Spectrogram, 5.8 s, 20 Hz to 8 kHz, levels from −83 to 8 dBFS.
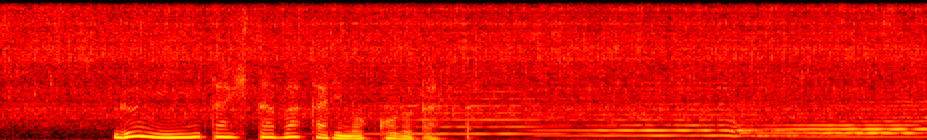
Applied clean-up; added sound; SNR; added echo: none; Sink (filling or washing) / Water tap, faucet; 10 dB; none.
